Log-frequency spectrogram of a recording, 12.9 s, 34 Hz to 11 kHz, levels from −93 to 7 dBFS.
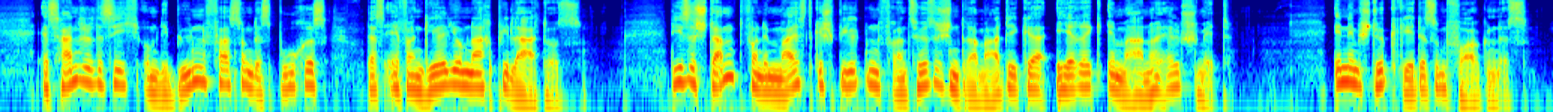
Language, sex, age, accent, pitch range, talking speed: German, male, 60-79, German, 100-140 Hz, 135 wpm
